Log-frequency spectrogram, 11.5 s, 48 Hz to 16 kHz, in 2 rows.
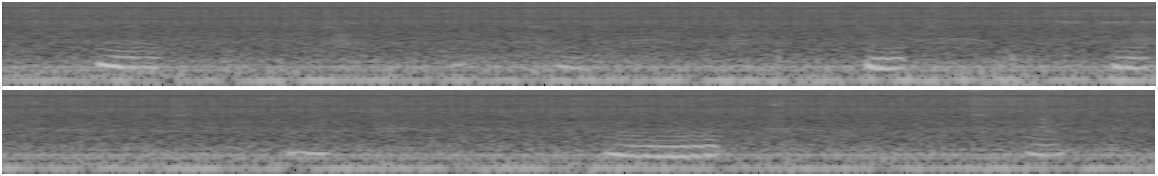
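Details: Male Scottish Fold cat born in 2017, asleep and snoring like an old man: soft, short nasal whistling tones repeated at uneven intervals over a steady low hum.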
